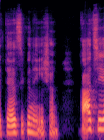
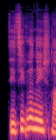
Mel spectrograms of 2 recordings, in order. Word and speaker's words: designation: 그래서 명사는 designation 하면은 그냥 지정한 거 이렇게 표시해서 너 이거 해 이렇게 지정해 주는 거 이렇게 designation까지 하시면 될 것 같아. 발음 대라고 했었대. designation 아니야 designation 요거야.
